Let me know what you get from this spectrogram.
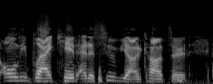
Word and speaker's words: Sufjan: It's written Sufjan, but it's pronounced Sufjan. Yeah, it's Sufjan Stevens.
